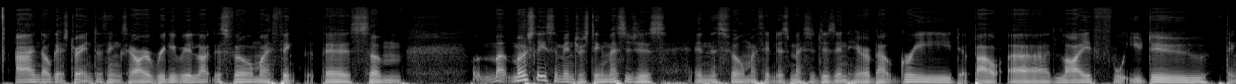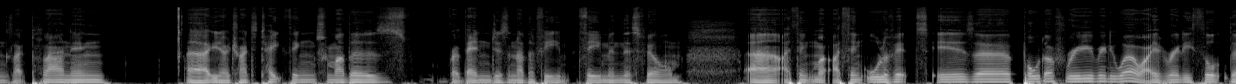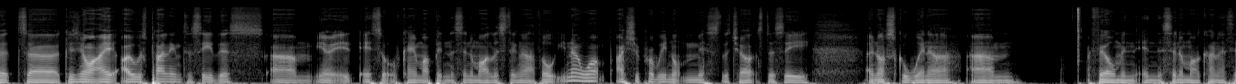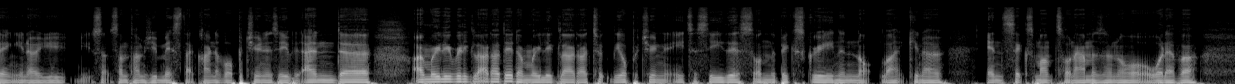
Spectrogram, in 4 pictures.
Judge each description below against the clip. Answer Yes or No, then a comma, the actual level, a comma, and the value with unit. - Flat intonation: Yes, narrow, 2.3 semitones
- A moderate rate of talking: No, fast, 215 wpm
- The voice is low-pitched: Yes, low, 100 Hz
